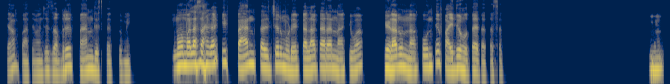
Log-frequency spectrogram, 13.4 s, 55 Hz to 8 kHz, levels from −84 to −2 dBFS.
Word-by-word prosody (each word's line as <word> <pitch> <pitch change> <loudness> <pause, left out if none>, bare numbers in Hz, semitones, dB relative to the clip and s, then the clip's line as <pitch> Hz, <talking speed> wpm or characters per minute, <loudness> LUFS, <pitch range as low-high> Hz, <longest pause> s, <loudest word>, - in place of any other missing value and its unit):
क्या 120 +5 -7 0.2
बात 100 -2 -9
है! 105 - -12
म्हणजे 105 +3 -7
जबरे 125 +7 -2 0.2
फॅन 125 +3 -1
दिसतायेत 110 -4 -6 0.2
तुम्ही. 100 0 -9 0.9
मग 170 +1 +6
मला 170 +1 +6
सांगा 175 0 +4
की 200 - 0 0.2
फॅन 155 +6 +3
कल्चरमुळे 145 -3 +1
कलाकारांना 140 -1 0
किंवा 130 +4 -4 0.5
खेळाडूंना 140 -2 +4
कोणते 150 +6 -1
फायदे 125 +2 +1
होतायेत 120 -4 -1
आता 100 +1 -11
सध्या? 105 0 -15 3.0
हं, 130 -1 +1
हं. 135 0 -2
135 Hz, 105 wpm, -21 LUFS, 120-150 Hz, 3.0 s, मग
